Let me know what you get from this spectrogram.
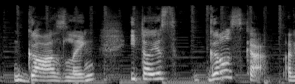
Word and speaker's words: Gosling: Jak pewnie usłyszeliście, on sam wymawia swoje nazwisko jako Gosling przez S.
